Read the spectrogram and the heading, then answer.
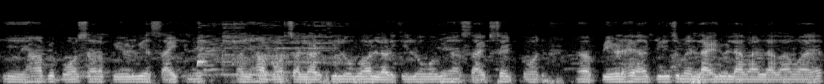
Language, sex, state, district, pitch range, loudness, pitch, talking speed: Hindi, male, Odisha, Sambalpur, 115-125 Hz, -17 LUFS, 120 Hz, 260 wpm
